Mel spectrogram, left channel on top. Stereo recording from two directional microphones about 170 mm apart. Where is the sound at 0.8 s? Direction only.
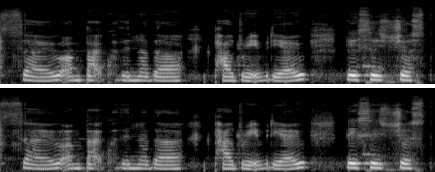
15° right (ahead or behind).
